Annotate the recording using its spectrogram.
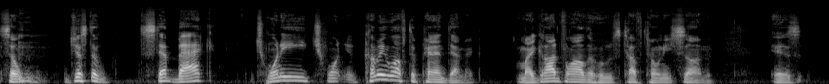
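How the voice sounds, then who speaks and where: With a New York accent, a man at medium pitch swings his pitch very widely and leaves long, frequent pauses. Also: fairly slow pace, very clean recording, silent background. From New York (Brooklyn, Yonkers). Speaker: boxing promoter, playwright, former corrections officer. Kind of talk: interview answer.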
